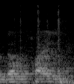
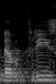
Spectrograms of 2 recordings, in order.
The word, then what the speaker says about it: Dumfries: पहले हम इसको डम्फ्राइज पढ़ देते, क्योंकि लिखा उन्होंने डम्फ्राइज ही है, बस प्रोनाउंस वो डम्फ्रीज करते हैं।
